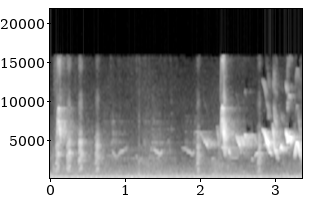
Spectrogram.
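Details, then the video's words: House sparrows, part of a flock in a garden. A brief burst of quick, high chirps grows louder and busier toward the end, over faint background hum. "Chirping Sparrows"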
